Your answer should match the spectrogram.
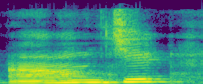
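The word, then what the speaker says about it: alms: आर्म्स, यहाँ भी एल के बाद एम है इसीलिए एल यहाँ भी साइलेंट है और इसे हम पढ़ेंगे आर्म्स।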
